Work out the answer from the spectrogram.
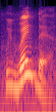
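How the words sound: The stress is on the word went. We actually went instead of calling. "ऐसे नहीं कि हमने call किया, हम गए वहां"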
